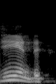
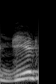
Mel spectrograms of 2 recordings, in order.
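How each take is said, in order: First: The word begins with a j sound. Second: The word begins with a hard g sound. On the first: The speaker calls it right. "क्या पढ़ेंगे, जिएंट" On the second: The speaker calls it wrong. "इसे गेंट नहीं पढ़ेंगे"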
